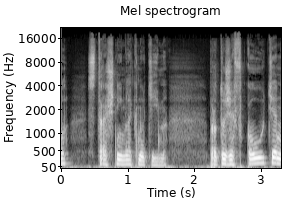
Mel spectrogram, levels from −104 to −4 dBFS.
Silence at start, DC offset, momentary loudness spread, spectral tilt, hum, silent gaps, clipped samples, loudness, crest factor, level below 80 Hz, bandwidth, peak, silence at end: 0 s; under 0.1%; 11 LU; -6 dB/octave; none; none; under 0.1%; -14 LUFS; 14 dB; -34 dBFS; 18.5 kHz; 0 dBFS; 0 s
